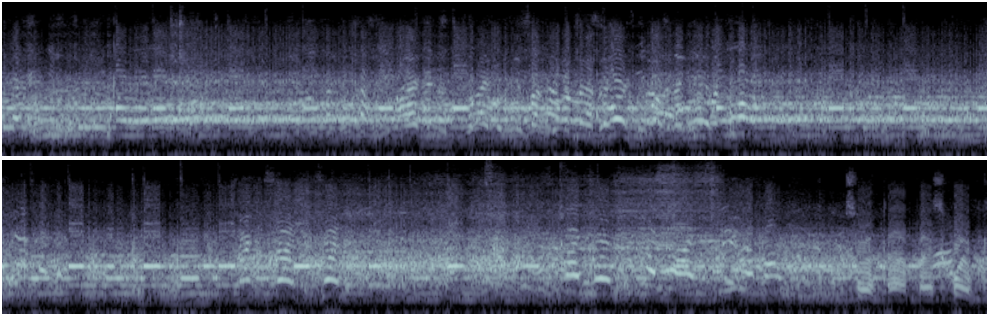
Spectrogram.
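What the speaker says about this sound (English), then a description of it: "the crowd started to leave the court building" A crowd streams out of a court building, a dense, continuous hubbub of many overlapping voices, shouts and movement close by throughout.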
